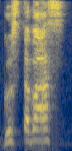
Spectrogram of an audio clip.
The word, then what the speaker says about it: Gustavus: google them gustavus vassa that's like gustav or uh you can spell it like gusto g-u-s-t-a-v-u-s gustavus gustavos or gustavus um vasa v-a-double-s a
